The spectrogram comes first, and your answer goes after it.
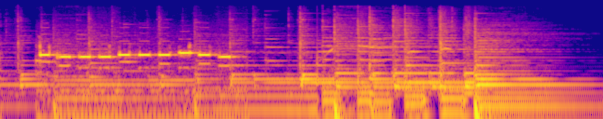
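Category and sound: signal or alarm, telephone dialing tones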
